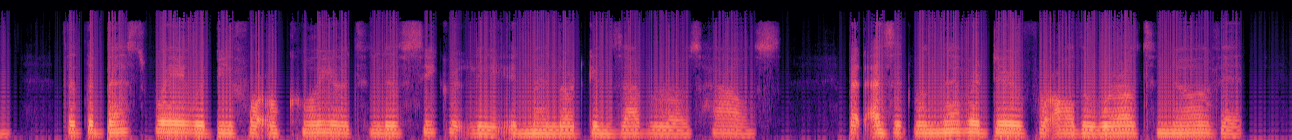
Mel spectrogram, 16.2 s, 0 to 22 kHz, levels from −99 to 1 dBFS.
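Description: A block size mismatch (padded) runs throughout: short blocks, fitting 256 samples, are zero-filled, causing a 91.9 Hz buzz and speech slowed to 0.533 times normal speed.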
